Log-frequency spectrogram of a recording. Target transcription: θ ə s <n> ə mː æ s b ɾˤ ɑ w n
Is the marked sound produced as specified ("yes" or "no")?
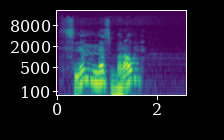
yes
